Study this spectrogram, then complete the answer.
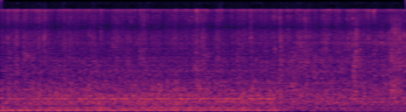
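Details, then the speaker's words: Samsung top-loading single-tub washing machine, unused for nearly a year: drive motor switched on after the dynamo, a steady, even low hum as it spins smoothly then winds down; motor runs normally. "donc nous allumons le dynamo d'abord et le moteur va bien"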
